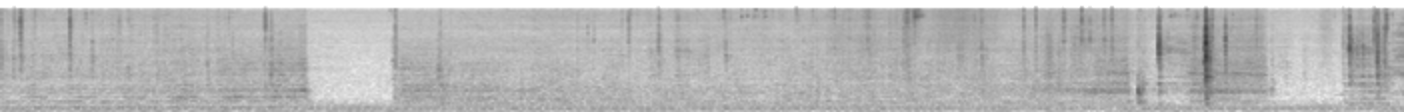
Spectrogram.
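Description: Brother ScanNCut cutting machine scanning the mat: its feed motor runs steadily, drawing the mat through, with two short breaks, about three seconds in and near the end. A couple of sharp clicks come shortly before the end.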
